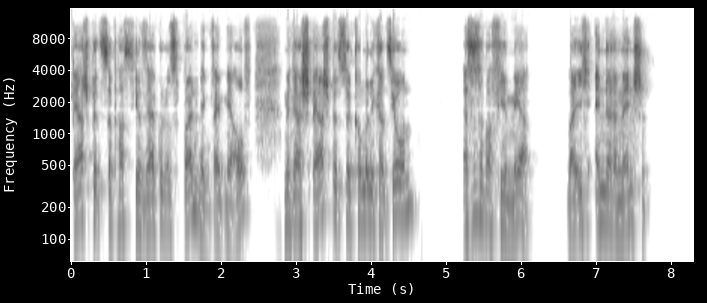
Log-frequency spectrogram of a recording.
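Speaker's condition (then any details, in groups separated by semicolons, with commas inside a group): Cleft lip and palate; congenital cleft lip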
